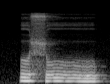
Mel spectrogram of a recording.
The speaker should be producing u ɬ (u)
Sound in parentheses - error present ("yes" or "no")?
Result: yes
